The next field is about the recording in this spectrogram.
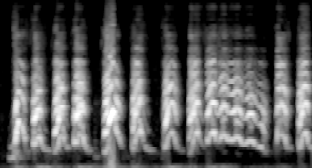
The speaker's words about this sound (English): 罗弗一个劲儿的叫，Rover barked and barked。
